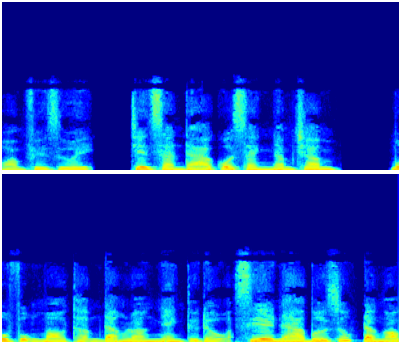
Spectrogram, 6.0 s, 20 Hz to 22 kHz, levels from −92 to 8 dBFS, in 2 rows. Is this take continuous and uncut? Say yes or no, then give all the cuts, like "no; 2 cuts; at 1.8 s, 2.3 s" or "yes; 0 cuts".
no; 2 cuts; at 2.7 s, 4.7 s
